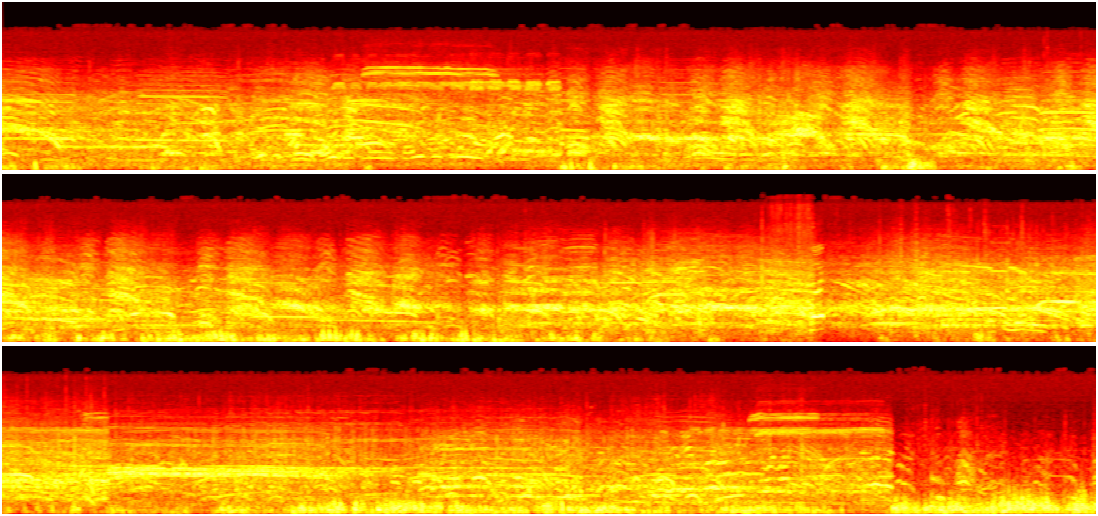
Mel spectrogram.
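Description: Football crowd shouting and cheering, many voices overlapping at a steady level throughout.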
